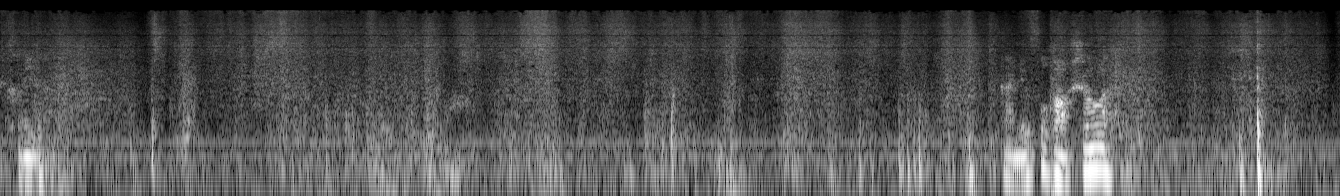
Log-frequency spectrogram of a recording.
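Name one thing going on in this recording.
Nylon fabric rustles and crinkles as it is handled.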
